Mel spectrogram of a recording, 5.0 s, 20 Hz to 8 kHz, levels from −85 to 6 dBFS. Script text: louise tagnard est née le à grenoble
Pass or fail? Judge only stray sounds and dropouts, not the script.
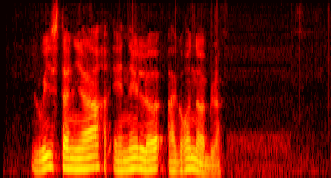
pass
